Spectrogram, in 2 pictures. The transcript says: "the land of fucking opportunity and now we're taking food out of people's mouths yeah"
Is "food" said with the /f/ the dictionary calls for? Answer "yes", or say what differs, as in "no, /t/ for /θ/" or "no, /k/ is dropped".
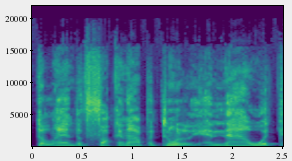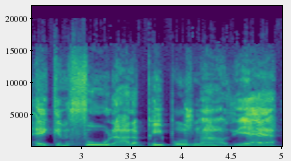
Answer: yes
